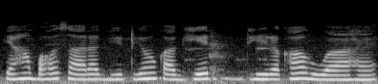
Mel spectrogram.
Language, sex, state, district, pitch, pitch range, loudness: Hindi, female, Jharkhand, Garhwa, 240 Hz, 230-255 Hz, -12 LUFS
